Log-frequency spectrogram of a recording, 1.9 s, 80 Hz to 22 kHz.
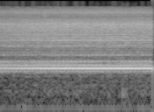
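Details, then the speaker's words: Lorch 6mm watchmakers lathe taking a test cut on 5 mm drill rod held in a collet: steady smooth hum, mostly motor noise. The headstock runs very smooth, and the bearings only got hand warm after about 10 minutes. "as you can hear this is mostly the sound of the motor the head stock runs incredibly smooth and the bearings don't get hot as I can feel"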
